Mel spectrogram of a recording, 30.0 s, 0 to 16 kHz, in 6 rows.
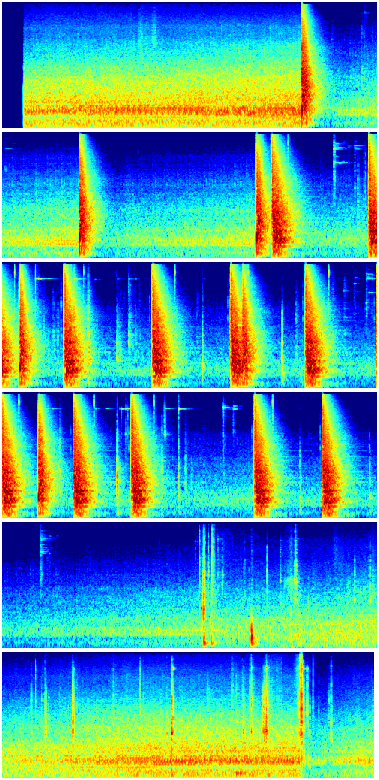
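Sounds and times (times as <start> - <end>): pistol shots: 4.0 - 4.4, 6.0 - 6.4, 8.4 - 9.0, 9.9 - 11.2, 12.0 - 12.4, 13.0 - 17.2, 18.4 - 19.7.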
